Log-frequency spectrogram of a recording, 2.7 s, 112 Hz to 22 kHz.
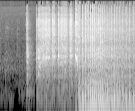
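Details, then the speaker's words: Suzuki 650 single-cylinder motorcycle, said to run well and keep up on the highway. A brief starter whir, then it catches immediately and settles into an even, steady idle thump: a healthy start. "Starts right up."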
